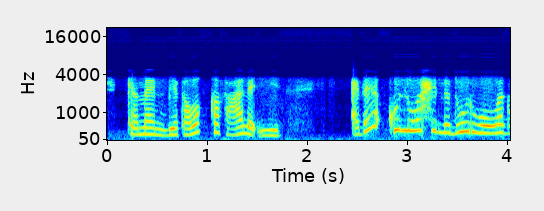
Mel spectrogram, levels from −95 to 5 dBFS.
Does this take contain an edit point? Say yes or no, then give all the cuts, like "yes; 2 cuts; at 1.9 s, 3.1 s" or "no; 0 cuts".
no; 0 cuts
